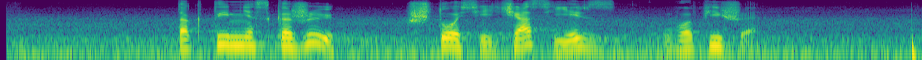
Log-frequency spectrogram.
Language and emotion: Russian, neutral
